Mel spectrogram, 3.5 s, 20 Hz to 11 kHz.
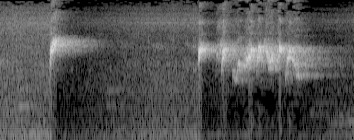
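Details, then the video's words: Singing jambul, or red-whiskered bulbul, in a training recording: one sharp whistled note followed after a pause by a fast, bubbling run of warbled syllables. "Training Jambul bird singing everyday 2017"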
